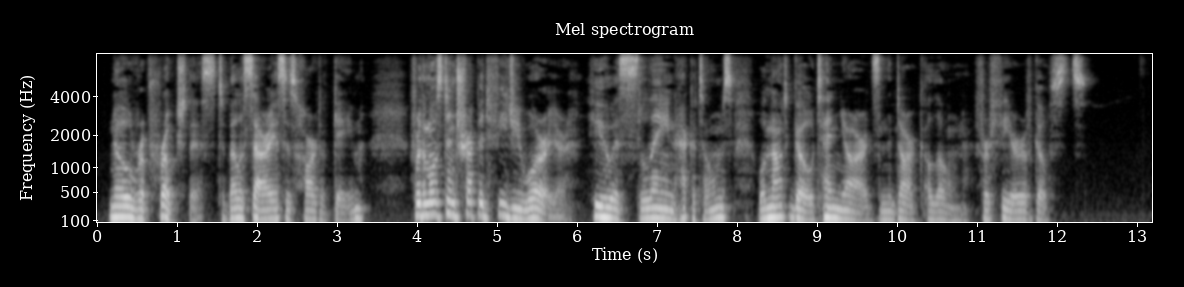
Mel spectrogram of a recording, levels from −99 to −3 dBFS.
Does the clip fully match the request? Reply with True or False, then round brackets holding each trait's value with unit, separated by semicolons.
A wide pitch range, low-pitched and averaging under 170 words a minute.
False (3.7 semitones; 120 Hz; 150 wpm)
